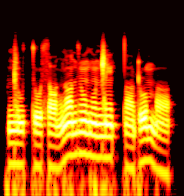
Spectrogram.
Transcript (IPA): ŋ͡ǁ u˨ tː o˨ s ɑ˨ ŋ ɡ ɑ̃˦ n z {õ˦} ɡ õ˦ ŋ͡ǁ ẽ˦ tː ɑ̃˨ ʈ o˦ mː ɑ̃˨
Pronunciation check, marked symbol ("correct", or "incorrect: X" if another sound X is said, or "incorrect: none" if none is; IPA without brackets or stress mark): correct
